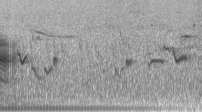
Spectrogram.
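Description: Faint, sparse bird chirps over a low steady hum that fades away near the end.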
